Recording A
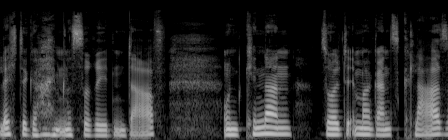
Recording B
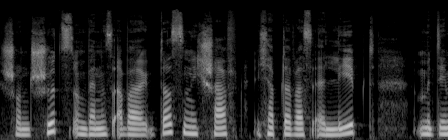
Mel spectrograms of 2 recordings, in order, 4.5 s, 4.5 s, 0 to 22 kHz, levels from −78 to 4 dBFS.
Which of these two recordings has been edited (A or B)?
B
